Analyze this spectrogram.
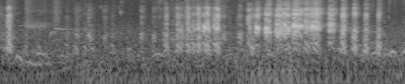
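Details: Arrow-marked babbler eating at a campsite, giving rapid grating chatter that swells into a dense, raucous run of harsh repeated notes before easing slightly at the end.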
